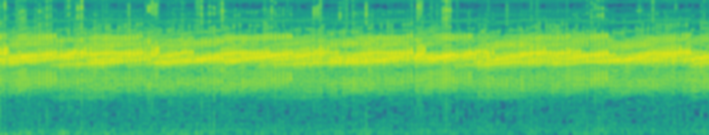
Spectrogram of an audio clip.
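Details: Upland chorus frogs in Illinois, found in forests, forest edges and marshy fields of the state's southern tip, give rapid, rising, high-pitched trills like the western chorus frog's, repeating and overlapping in a steady chorus.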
